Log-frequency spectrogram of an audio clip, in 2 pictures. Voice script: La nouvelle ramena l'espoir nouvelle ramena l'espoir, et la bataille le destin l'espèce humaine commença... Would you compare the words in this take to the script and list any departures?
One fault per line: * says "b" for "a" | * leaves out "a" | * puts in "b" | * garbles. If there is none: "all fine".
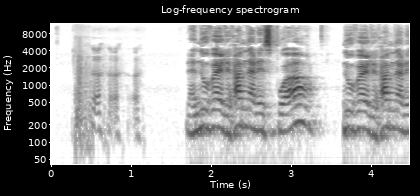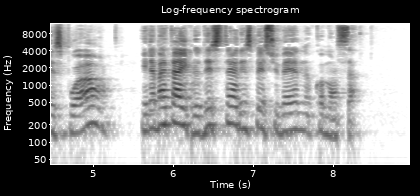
all fine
